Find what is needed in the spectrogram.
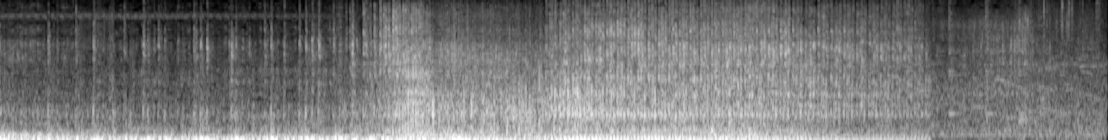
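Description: A car engine running with a loud, deep low-pitched sound that stops abruptly about seven seconds in.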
